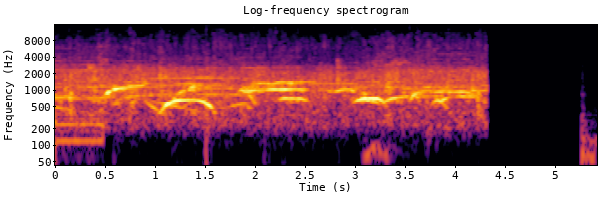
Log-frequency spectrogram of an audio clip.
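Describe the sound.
Applause and cheering from a crowd welcoming a show host: a steady wash of clapping with rising and falling whoops, which cuts off abruptly before the end.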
